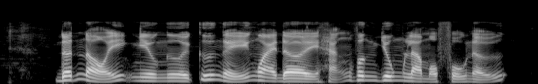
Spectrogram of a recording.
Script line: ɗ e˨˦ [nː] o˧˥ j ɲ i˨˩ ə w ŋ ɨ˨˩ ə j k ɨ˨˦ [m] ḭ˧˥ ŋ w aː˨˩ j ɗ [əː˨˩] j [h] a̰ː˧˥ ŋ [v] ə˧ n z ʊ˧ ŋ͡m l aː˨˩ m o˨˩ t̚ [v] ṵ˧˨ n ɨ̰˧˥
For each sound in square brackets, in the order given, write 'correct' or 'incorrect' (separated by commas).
correct, incorrect, correct, correct, correct, incorrect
